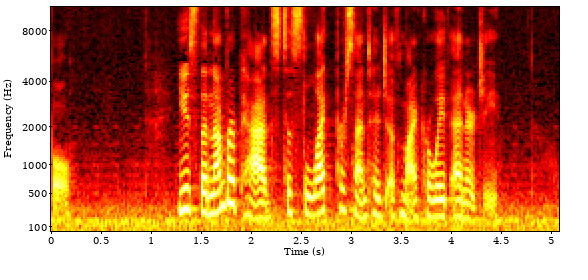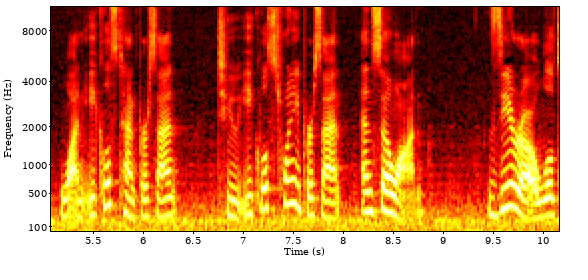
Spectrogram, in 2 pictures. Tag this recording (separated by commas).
Speech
